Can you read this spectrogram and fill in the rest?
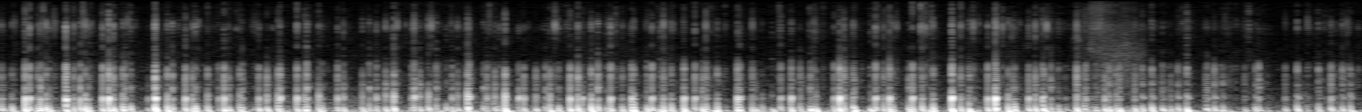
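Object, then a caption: Inflated leather American football. Fingertips tap and nails scratch around the laces of a brown Wilson leather American football, which is hollow and inflated. The result is a rapid, continuous stream of short, dull, low thumps with soft scratchy crackle over them and a brief brighter scrape near the end.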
